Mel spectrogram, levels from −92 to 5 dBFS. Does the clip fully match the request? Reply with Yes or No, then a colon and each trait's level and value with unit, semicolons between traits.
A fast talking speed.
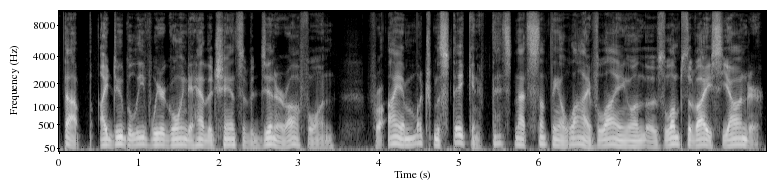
Yes: fast, 230 wpm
